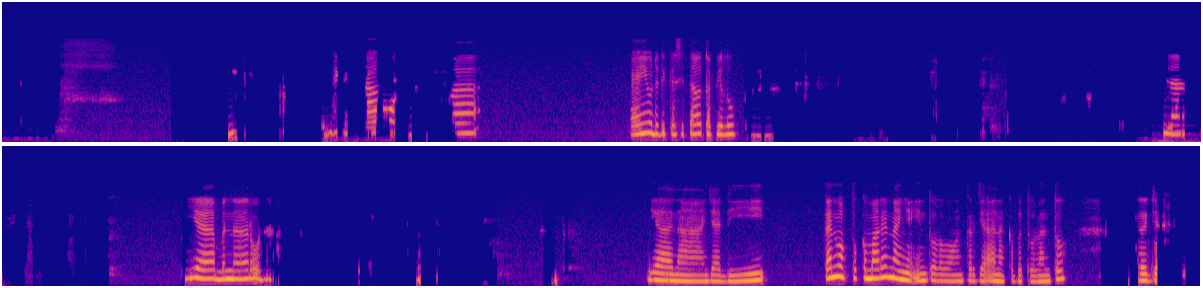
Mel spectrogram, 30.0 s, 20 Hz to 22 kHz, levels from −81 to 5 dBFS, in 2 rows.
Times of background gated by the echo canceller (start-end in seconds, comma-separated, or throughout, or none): 0.00-3.42, 10.08-16.31, 19.49-21.88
